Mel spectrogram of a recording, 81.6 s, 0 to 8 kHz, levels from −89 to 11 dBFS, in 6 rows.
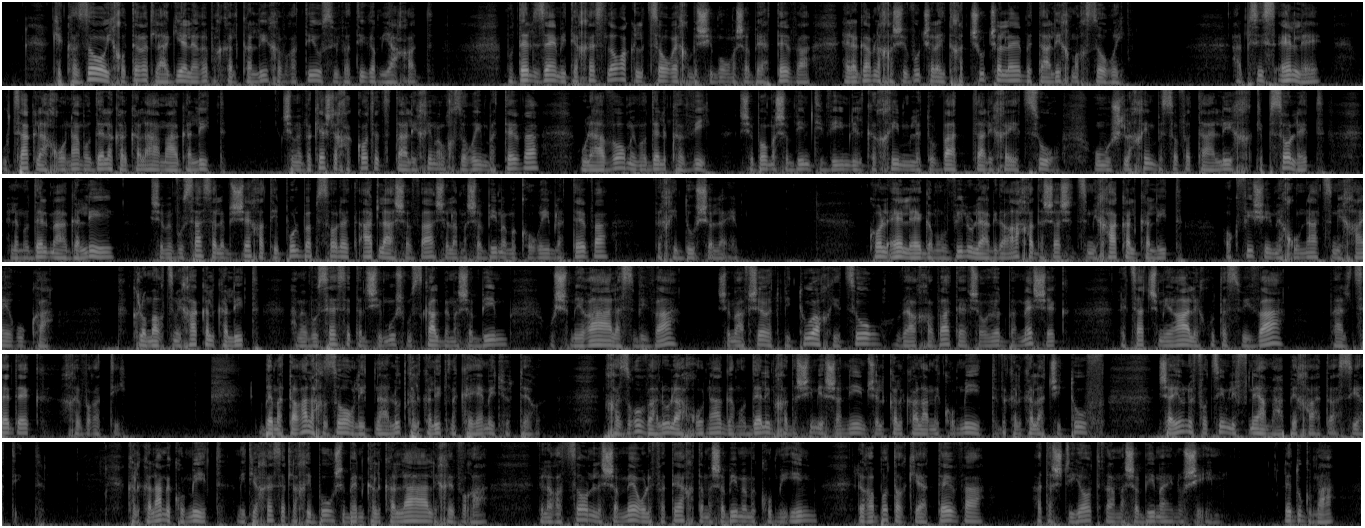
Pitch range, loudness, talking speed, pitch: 105-130 Hz, -43 LUFS, 110 wpm, 115 Hz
